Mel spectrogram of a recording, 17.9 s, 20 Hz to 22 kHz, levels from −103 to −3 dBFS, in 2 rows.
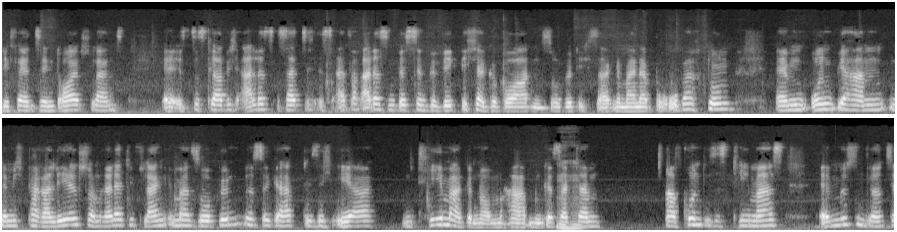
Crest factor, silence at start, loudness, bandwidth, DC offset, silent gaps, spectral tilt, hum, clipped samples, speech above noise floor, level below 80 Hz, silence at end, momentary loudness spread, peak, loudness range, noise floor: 16 dB; 0 s; -18 LUFS; 9.4 kHz; under 0.1%; none; -5.5 dB/octave; none; under 0.1%; 29 dB; -54 dBFS; 0 s; 7 LU; -2 dBFS; 2 LU; -47 dBFS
